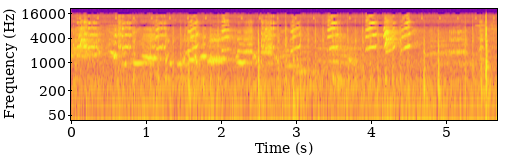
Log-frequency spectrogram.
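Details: Rainbow lorikeet: a busy run of overlapping harsh chirps and short screechy notes with a few smoother squeals, mixed with sharp clicking and pattering sounds throughout.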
